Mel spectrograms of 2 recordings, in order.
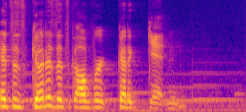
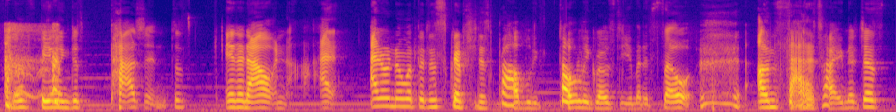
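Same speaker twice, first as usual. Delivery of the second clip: agitated venting; 8 semitones higher, 9 dB louder than usual. A narrator's reading. She vents about her sex life.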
